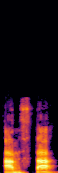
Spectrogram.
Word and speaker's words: amistad: No caso de amistad, nós temos a sílaba tônica na última, aqui no tá?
